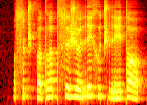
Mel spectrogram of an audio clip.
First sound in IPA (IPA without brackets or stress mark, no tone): sˤ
